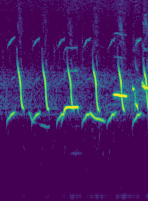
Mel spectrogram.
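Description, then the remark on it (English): A bird sings a quick, steady series of about six bright, falling whistled notes, each followed by a softer trill, clear with no voices. “This is how a bird sings.”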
